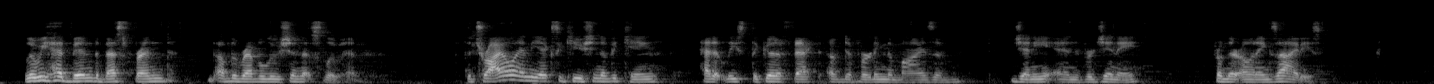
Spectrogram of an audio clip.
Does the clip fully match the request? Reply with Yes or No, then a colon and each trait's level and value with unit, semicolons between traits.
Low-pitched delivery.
Yes: low, 130 Hz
